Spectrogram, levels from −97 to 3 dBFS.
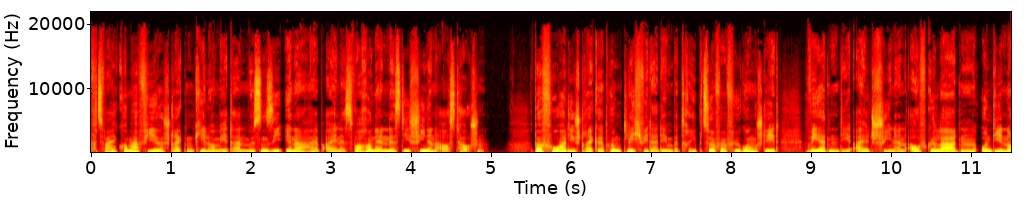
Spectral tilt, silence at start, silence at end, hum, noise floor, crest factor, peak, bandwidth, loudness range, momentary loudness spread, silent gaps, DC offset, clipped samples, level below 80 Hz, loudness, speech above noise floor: -5.5 dB/octave; 0 s; 0 s; none; -54 dBFS; 20 dB; -6 dBFS; 19.5 kHz; 2 LU; 7 LU; none; under 0.1%; under 0.1%; -50 dBFS; -26 LUFS; 29 dB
